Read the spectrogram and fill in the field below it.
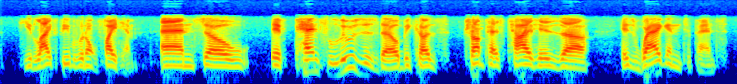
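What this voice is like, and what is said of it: New York accent. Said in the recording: “you definitely have that New York accent going”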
